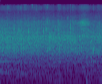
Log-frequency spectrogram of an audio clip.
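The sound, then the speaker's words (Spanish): An audience applauds steadily, a dense, even wash of many hands clapping at once, loud and sustained without a break and with no voices standing out. “Y si van a aplaudir, aplauda con todas sus fuerzas.”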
